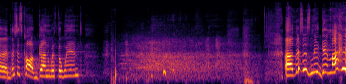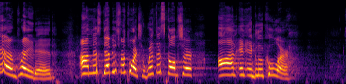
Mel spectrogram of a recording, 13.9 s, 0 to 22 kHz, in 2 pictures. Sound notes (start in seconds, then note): 2.4 audience laughter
